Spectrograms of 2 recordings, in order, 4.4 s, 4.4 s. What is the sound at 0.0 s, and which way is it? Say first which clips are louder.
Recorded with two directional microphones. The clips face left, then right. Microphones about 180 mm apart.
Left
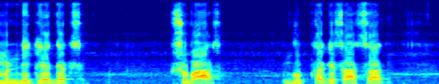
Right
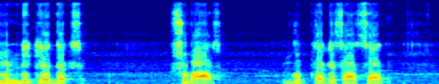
A man's voice: even; 20° right (ahead or behind).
